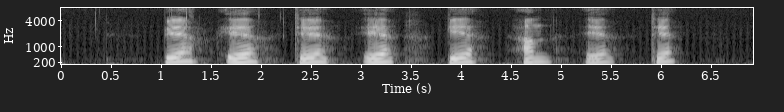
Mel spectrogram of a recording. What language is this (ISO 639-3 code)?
nor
